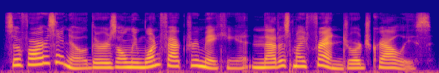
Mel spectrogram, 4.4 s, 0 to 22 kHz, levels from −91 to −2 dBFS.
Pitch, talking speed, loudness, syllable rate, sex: 250 Hz, 260 wpm, -17 LUFS, 6.4 syllables/s, female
